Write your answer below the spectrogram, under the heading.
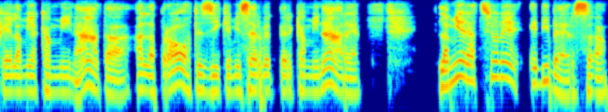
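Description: A man speaks at a fairly high pitch and a fairly slow pace. The sound is dry and close, with no echo. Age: 40s. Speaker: entrepreneur and motivational speaker, amputee former basketball player. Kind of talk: motivational talk.

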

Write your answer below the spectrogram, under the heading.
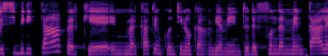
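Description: A woman with a normal speaking voice and medium pitch talks at a fairly quick pace with fairly even intonation, in a dry, close sound with no echo. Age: 30s. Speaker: corporate banker. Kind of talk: interview.

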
